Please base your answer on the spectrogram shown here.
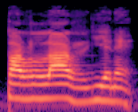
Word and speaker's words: parlargliene: This should read parlargliene. Parlargliene. Okay? And the last one, lasciagliela. It's pronounced lasciagliela.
